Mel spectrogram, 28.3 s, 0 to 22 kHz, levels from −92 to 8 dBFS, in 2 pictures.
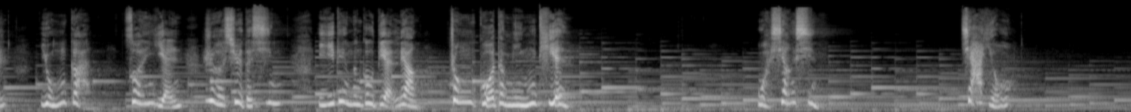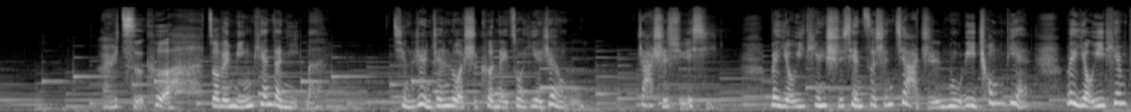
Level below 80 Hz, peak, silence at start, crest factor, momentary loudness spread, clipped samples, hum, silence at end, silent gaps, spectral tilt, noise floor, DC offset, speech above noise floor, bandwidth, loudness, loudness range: -52 dBFS; 0 dBFS; 0 s; 20 dB; 20 LU; under 0.1%; none; 0 s; none; -4 dB/octave; -39 dBFS; under 0.1%; 21 dB; 16.5 kHz; -19 LUFS; 8 LU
